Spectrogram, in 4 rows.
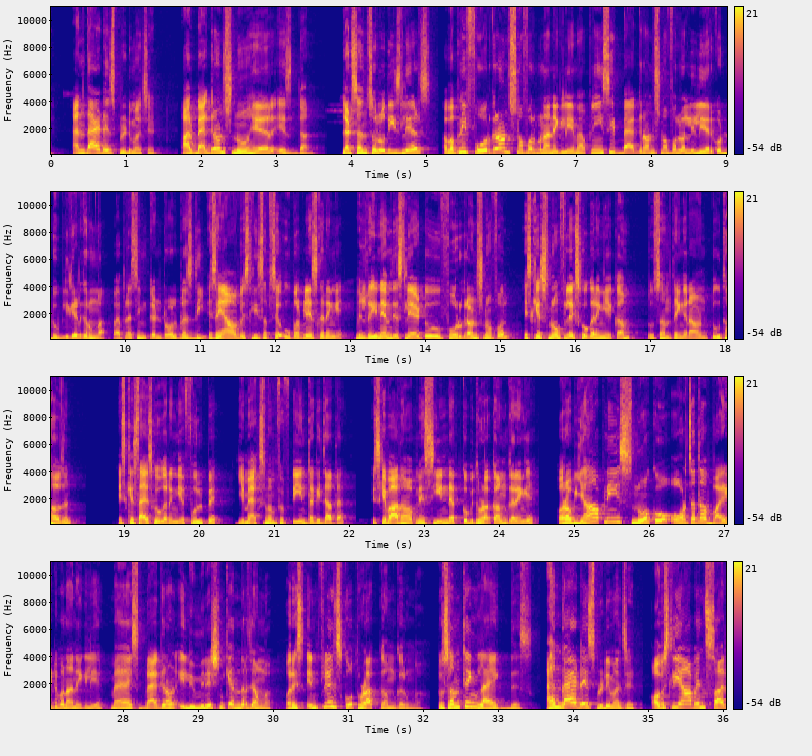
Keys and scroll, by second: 0.7 space, 10.4 ctrl+d, 13.1 Return, 13.4 ctrl+shift+Left, 13.4-14.5 typing.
